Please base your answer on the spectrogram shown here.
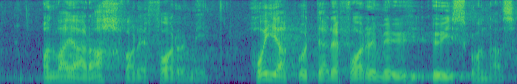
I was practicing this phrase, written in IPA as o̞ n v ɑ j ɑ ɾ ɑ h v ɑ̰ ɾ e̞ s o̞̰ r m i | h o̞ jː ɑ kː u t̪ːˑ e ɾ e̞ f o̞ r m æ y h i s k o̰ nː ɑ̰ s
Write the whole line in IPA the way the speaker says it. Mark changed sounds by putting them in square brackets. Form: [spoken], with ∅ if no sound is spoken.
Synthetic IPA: o̞ n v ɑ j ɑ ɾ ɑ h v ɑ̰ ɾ e̞ [f] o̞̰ r m i | h o̞ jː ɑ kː u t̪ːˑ e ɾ e̞ f o̞ r m [i] y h i s k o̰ nː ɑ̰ s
